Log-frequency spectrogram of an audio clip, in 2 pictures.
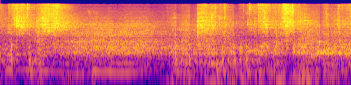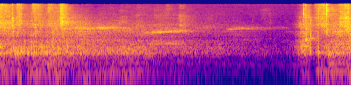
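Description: Dense scraping, rasping noise texture from a live experimental electronics performance. It has a low hum under it for the first couple of seconds and fades out near the end.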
